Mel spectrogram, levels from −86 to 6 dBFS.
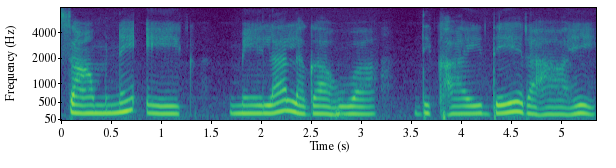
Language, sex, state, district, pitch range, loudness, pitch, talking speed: Hindi, female, Madhya Pradesh, Dhar, 200-215 Hz, -16 LUFS, 210 Hz, 100 wpm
